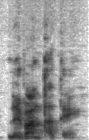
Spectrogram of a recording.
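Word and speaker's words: levántate: which would be levanta now we're going to count back two syllables and add an accent so ah is the last syllable and then uh is the second to last syllable so we count back two syllables and we add an accent on that a now we're going to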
